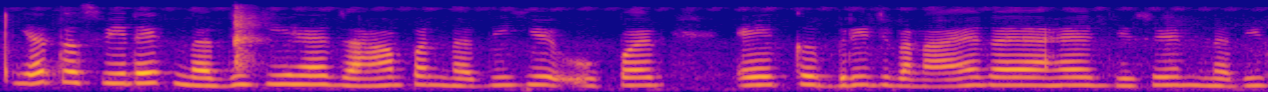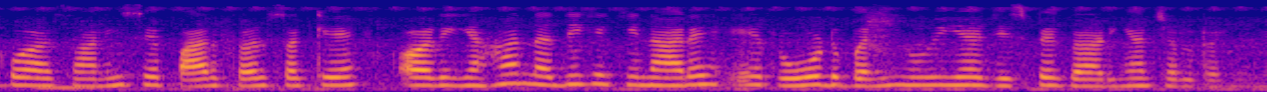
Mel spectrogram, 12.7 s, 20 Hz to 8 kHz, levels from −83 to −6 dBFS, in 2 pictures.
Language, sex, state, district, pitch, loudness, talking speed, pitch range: Hindi, female, Uttar Pradesh, Etah, 255 Hz, -28 LUFS, 190 wpm, 235-265 Hz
